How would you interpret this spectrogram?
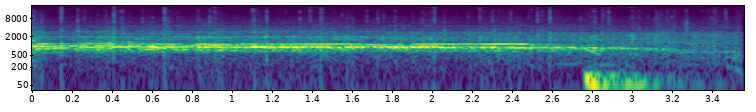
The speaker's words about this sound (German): Ja, wir haben ein Konzert hier und wir haben gerade gespendet zusammen. Wir haben, glaube ich, viel zusammengebracht, okay? Hallo, Applaus mehr bitte, bevor ich...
